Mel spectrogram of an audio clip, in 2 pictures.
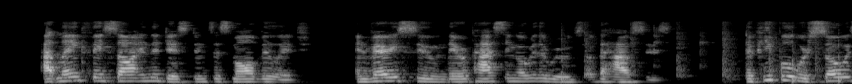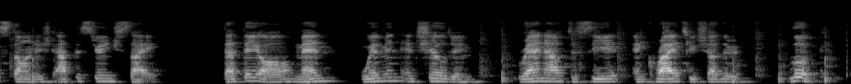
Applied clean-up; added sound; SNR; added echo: classical method WPE with log-MMSE.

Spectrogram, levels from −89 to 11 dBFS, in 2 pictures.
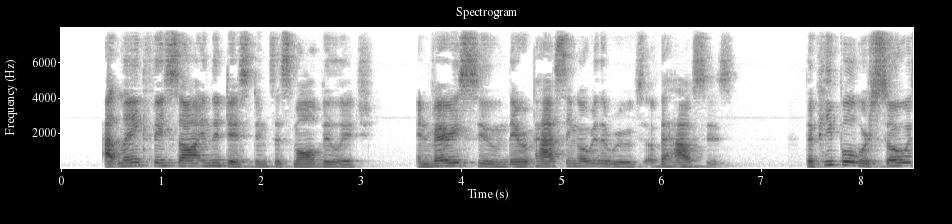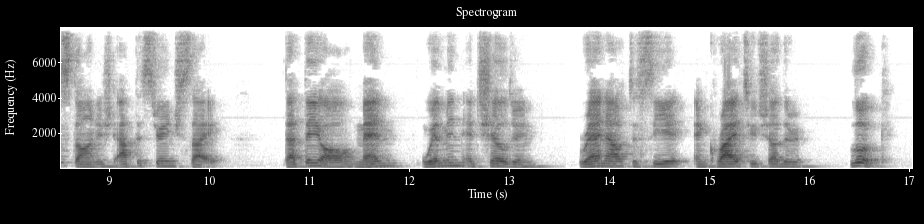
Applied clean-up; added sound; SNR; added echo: none; none; none; none.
